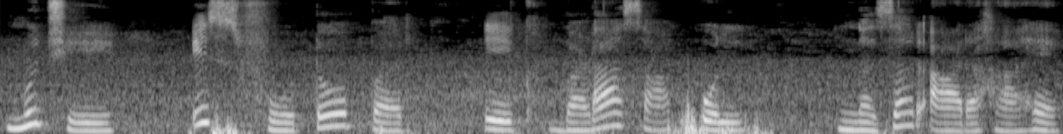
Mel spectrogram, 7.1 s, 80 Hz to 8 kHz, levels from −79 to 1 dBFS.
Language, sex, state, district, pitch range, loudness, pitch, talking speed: Hindi, female, Madhya Pradesh, Katni, 170-230 Hz, -17 LUFS, 180 Hz, 100 wpm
